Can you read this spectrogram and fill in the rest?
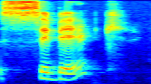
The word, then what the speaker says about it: Sayabec: Dans la vallée de la Matapédia, dans le, dans la vallée, euh, une, petite, euh, un petit village qui s'appelle Sébec, qui s'écrit Sayabec qui, est, ah.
